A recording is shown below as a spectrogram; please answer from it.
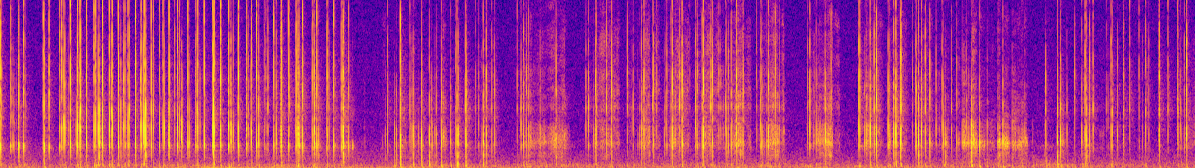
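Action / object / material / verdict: tap / smartphone in a plastic case / plastic / none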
